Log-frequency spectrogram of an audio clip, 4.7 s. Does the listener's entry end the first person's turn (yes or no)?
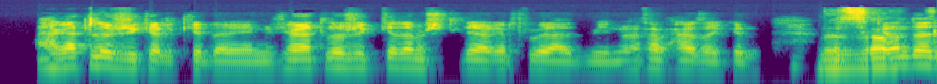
no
